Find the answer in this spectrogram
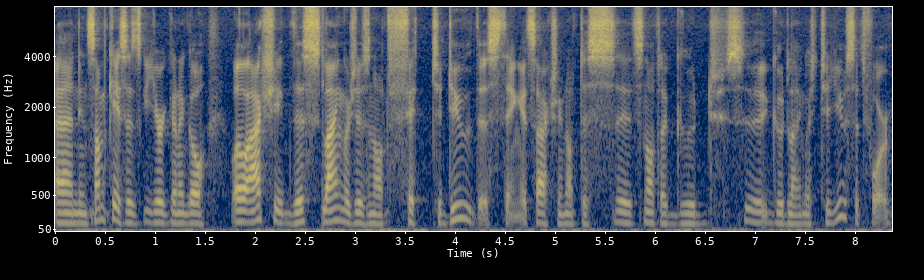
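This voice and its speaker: A man with a Swedish accent, fairly quick pace and fairly even intonation. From Sweden. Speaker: programming educator / YouTuber. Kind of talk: casual educational talk answering a viewer question. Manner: conversational, with some hesitations and fillers. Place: street.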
